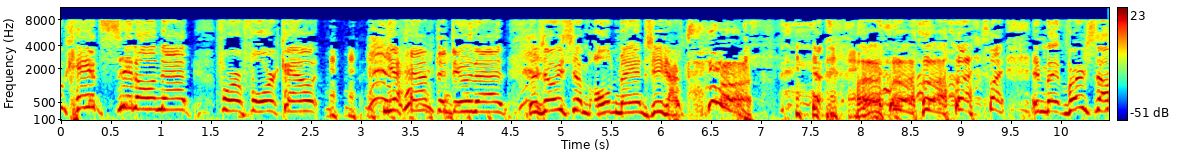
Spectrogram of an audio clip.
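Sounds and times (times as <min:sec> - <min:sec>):
speech: 0:00.0 - 0:10.4
laughter: 0:02.6 - 0:05.1, 0:06.1 - 0:09.6
voice mimicking coughs and raspy throat clearing: 0:06.3 - 0:07.1.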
